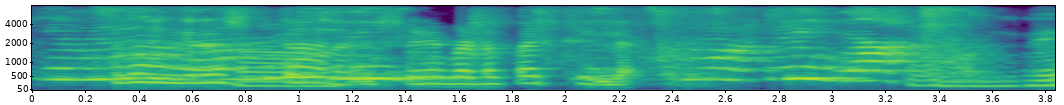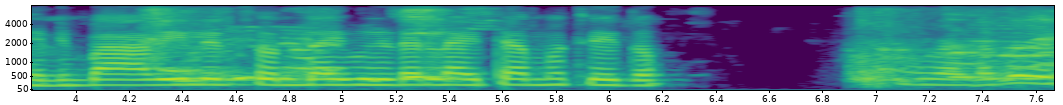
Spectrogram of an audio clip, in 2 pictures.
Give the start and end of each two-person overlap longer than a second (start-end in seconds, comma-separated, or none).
none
